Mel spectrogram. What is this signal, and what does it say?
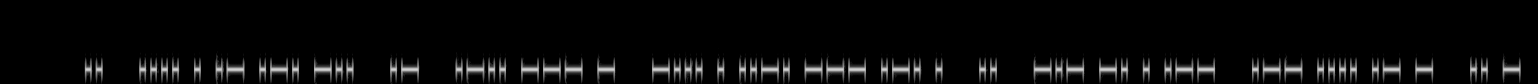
Morse code, heard as a keyed tone, about 22 wpm, 700 Hz. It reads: I HEARD A LOT BEFORE I KNEW WHAT IT
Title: Sentences from Top 1000 Words - Review Part 3 - 22wpm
